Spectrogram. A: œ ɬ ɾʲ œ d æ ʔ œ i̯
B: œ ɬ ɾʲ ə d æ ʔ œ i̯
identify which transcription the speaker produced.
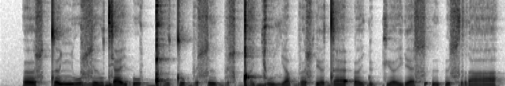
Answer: A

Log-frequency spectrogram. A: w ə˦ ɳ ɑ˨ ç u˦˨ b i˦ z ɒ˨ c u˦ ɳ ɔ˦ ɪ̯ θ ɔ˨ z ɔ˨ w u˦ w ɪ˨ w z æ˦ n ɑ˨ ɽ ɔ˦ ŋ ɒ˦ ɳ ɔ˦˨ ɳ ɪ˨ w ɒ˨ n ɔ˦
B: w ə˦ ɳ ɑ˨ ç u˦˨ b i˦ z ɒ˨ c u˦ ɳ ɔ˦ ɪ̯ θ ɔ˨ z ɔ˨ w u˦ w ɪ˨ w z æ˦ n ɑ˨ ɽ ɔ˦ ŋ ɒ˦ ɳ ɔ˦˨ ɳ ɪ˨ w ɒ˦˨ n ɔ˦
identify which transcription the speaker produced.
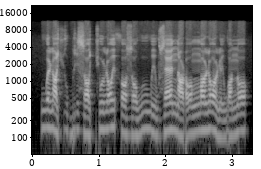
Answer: A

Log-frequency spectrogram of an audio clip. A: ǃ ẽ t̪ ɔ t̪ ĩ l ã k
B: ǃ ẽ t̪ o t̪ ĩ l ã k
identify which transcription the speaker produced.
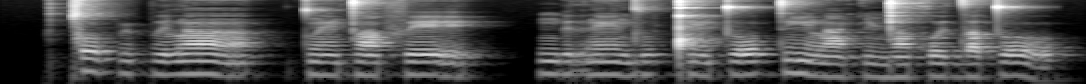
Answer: B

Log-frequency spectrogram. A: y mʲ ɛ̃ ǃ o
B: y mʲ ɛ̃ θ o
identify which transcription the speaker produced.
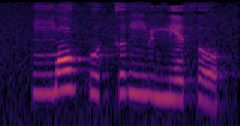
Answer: B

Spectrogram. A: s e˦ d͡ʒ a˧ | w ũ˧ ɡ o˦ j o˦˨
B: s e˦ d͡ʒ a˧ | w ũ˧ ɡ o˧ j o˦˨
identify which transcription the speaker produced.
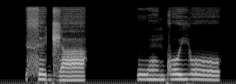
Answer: A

